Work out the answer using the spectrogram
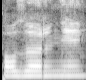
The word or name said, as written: pozorne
